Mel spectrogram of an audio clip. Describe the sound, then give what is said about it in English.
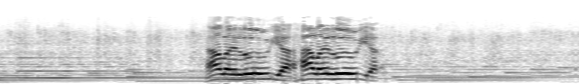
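An audience's steady, dense clapping fills the space throughout, a crowd of hands applauding together as a hand clap of praise to the Lord, while a voice rises briefly over it, calling out in the middle. “Let's give the Lord a hand clap of praise today.”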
